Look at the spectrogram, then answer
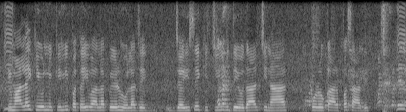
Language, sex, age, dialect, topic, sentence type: Bhojpuri, female, 18-24, Northern, agriculture, statement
